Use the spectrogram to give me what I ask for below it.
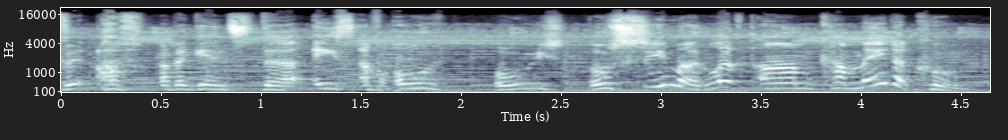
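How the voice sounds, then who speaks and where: Animated woman haltingly reading game dialogue. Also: fairly high pitch, music in the background. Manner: halting, stumbling over written lines. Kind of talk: reading game dialogue aloud among friends.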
